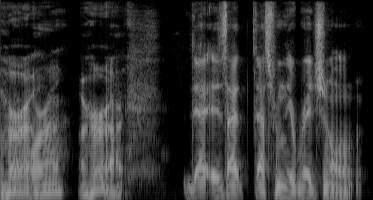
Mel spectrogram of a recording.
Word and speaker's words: Uhura: Uhura.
